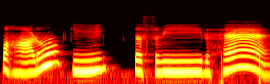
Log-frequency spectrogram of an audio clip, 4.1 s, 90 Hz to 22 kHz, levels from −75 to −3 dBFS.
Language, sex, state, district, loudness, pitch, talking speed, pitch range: Hindi, female, Punjab, Fazilka, -13 LUFS, 210 Hz, 60 wpm, 200-240 Hz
